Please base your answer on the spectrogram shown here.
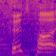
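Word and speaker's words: chutzpah: or that's fast oh it starts the H sound so the C is silent puts ha extreme self-confidence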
